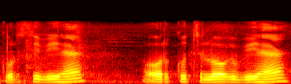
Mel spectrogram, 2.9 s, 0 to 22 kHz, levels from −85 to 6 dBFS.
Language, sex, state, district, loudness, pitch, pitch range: Hindi, male, Uttar Pradesh, Saharanpur, -16 LUFS, 125 Hz, 120-140 Hz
